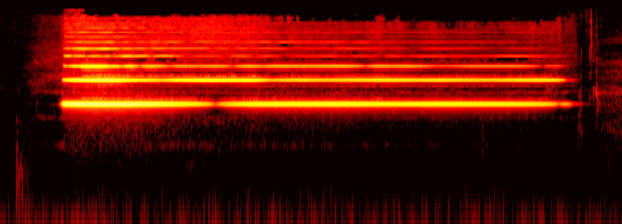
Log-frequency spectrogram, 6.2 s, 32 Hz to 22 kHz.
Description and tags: Part of the Good-sounds dataset of monophonic instrumental sounds.
instrument::clarinet
note::C
octave::6
midi note::72
good-sounds-id::1567
C6, clarinet, good-sounds, multisample, neumann-U87, single-note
